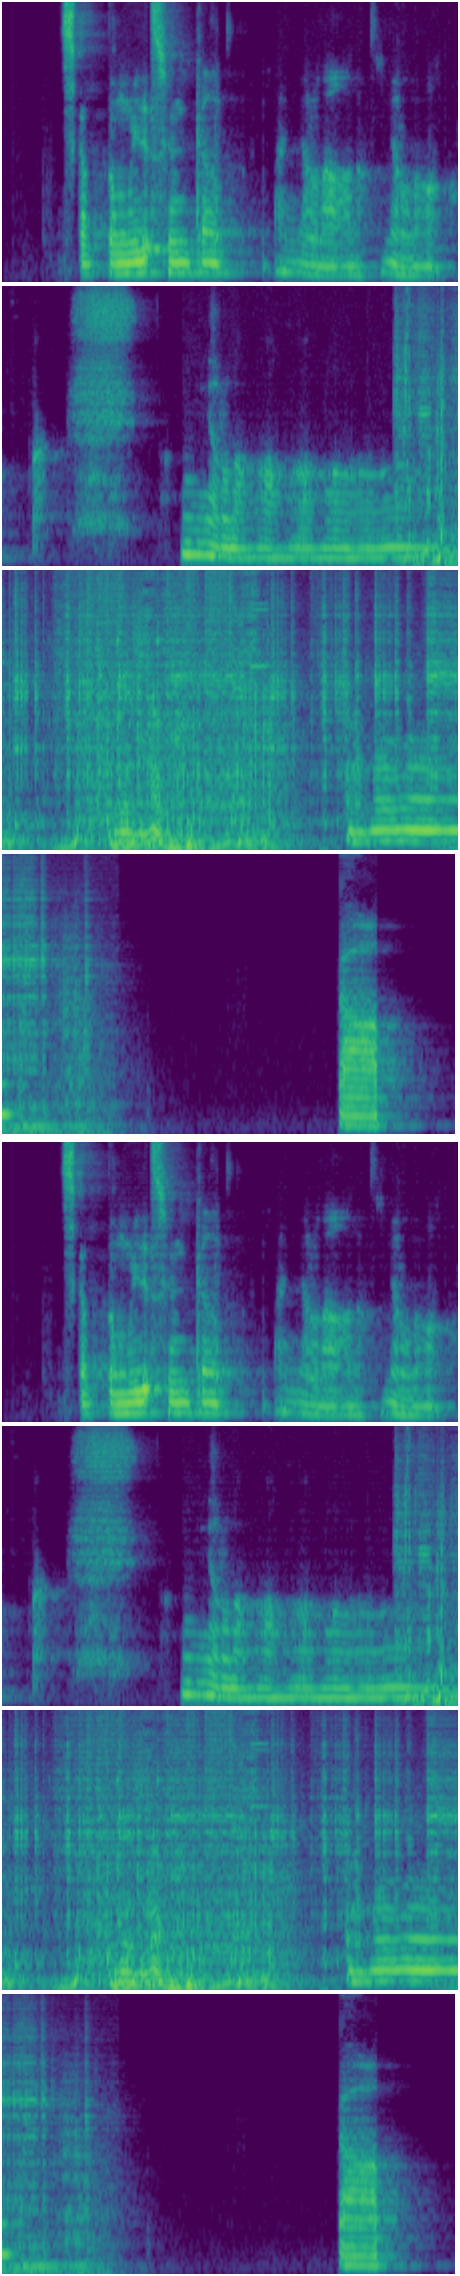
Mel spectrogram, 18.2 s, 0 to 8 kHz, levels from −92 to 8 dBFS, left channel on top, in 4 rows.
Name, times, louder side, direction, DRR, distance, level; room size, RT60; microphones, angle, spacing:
voice 1, 0.6-2.2 2.7-4.4 4.9-5.0 5.2-5.9 6.3-8.9 10.2-10.8 12.5-13.8 17.0-17.4, left 1 dB, 15° left, 10 dB, 1.0 m, -20 dB
sound 1, 8.5-14.7, left 1 dB, 35° left, 3.2 m, -24 dB
29.5 x 21.0 x 9.0 m, 1.1 s
head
